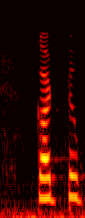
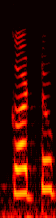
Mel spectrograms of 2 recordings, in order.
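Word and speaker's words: cut: अब देखिए यहाँ पर आप देख रहे होंगे कि कट पुट बोल दोनों में बीच में जो आप देख रहे हैं कि बीच में बिल्कुल यू है, लेकिन मैं यहाँ इसको कट पढ़ रही हूँ, यहाँ मैं पुट, तो पुट ही पढ़ना चाहिए ना। अगर मैं इसको पुट पढ़ रही हूँ तो उसको कुट पढ़ना चाहिए, लेकिन ऐसा नहीं हो रहा।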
